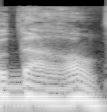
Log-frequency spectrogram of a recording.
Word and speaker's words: daran: Daran, ouais, c'est plutôt Daran. – C'est Daran, pardon. Ouais. Sinon, je l'ai mal prononcé tout à l'heure.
